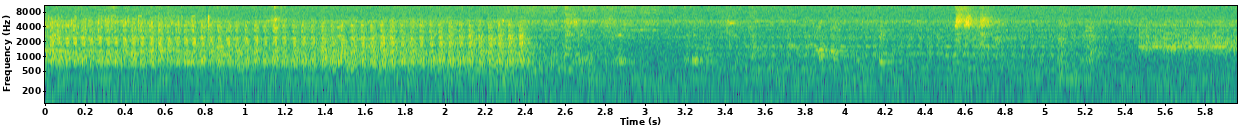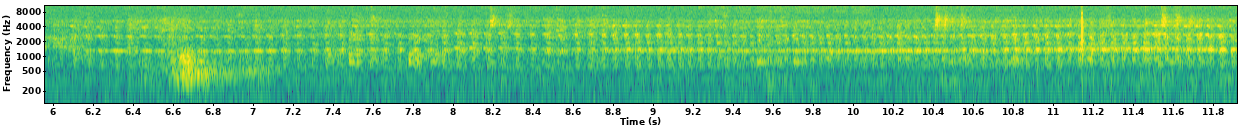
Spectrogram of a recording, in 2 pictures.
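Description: Only quiet indoor room noise and a faint steady electronic-sounding tone, with no clear bird song.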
